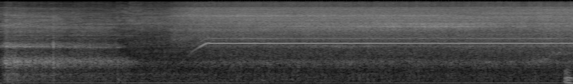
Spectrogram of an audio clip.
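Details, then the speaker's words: High-speed dental handpiece with a super coarse diamond bur (six-degree taper) cutting enamel on the labial surface during anterior crown preparation in a woman losing many teeth after periodontal treatment: hiss, then high whine rising in pitch and holding steady. "this is a super coarse diamond so I can actually get under the enamel and instead of sanding or grinding something off I'm actually shelling It Off this Burr is only going to impart a six degree taper"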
